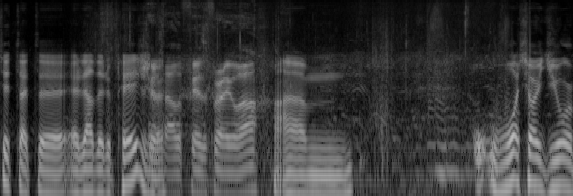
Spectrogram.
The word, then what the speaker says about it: Herdade do Peso: And here we're standing in the middle of the vineyards at if I try and pronounce it, at Herdade do Peso. Herdade do Peso, very well.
